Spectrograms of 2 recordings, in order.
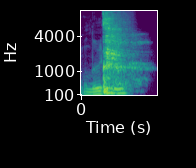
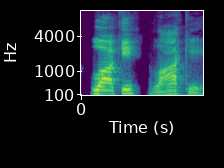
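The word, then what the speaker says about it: Lochie: How do you pronounce Alpha Wolf's name? Lucci? Lockie.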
